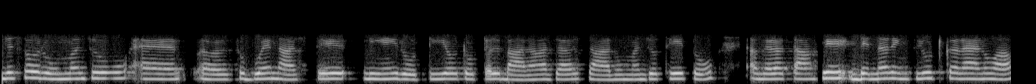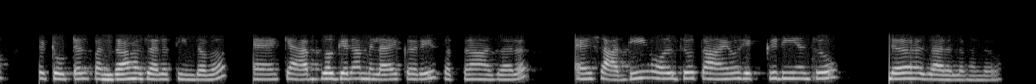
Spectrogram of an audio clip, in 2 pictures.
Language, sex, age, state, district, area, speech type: Sindhi, female, 18-30, Maharashtra, Thane, urban, conversation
